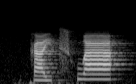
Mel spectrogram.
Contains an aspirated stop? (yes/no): yes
